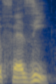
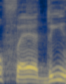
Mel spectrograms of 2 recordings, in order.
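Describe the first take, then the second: First: Said in the usual way. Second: फैदी with d replacing z. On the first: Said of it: "फैदी नहीं कहते". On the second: Shown as a demonstration. Teacher showing the rejected name, फैदी with d for z. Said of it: "नहीं कहते".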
